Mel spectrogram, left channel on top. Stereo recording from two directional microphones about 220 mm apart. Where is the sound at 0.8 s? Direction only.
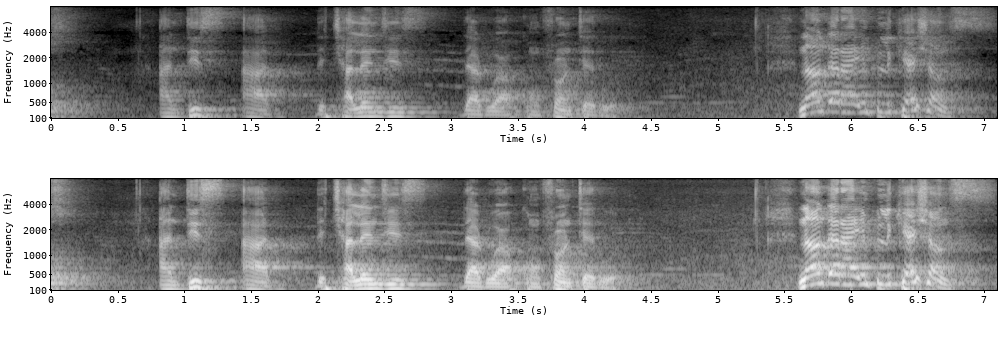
55° right (ahead or behind).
